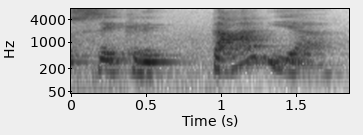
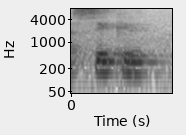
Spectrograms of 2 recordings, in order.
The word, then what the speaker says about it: secretária: Porque quando eu falo secretária, olha lá onde está a sílaba tônica, secretária, é a pessoa que está ali dando conta da secretaria. Opa! Falei já, secretaria. Onde está a sílaba tônica? Secretaria. É no ri. Que é diferente de secretária.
